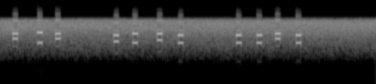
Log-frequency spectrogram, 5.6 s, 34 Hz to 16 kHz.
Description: DTMF, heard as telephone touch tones, dialled by hand, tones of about 70 ms, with phone line noise. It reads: 030 4281 1101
